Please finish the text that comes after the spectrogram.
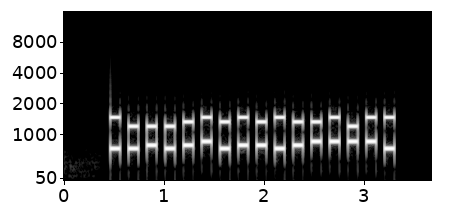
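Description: A rapid run of about sixteen telephone keypad tones, dialing the digits of the number pi, each a short dual-pitched beep separated by brief gaps, dialed at a steady quick rhythm, clear with no voices.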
